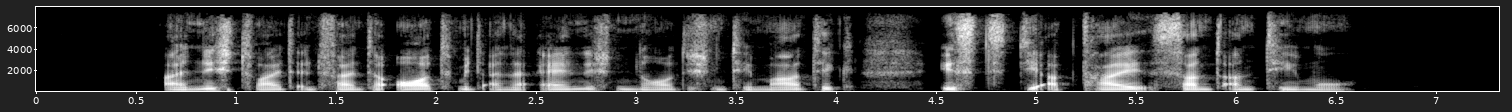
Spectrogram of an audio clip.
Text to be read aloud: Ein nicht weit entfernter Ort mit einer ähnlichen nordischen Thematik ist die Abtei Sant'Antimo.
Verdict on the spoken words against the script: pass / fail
pass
